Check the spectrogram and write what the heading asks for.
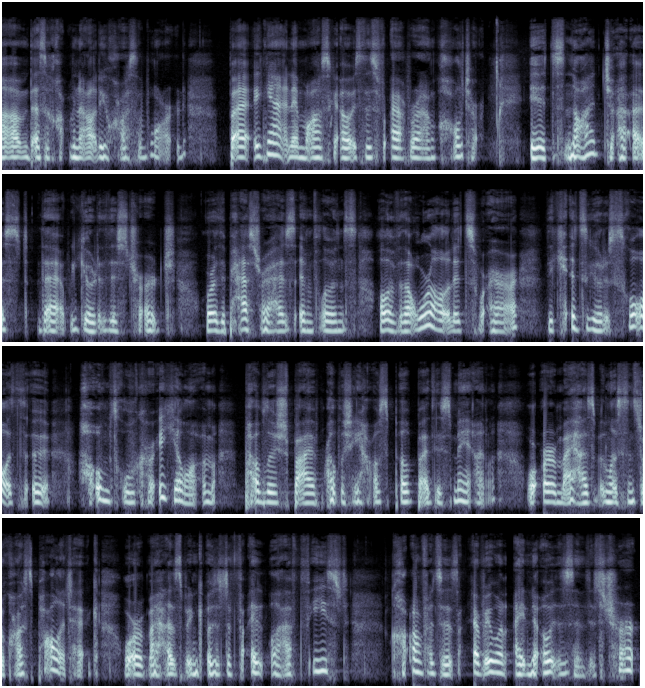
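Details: Real adult woman with spasmodic dysphonia; spasmodic dysphonia.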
